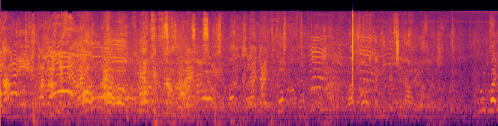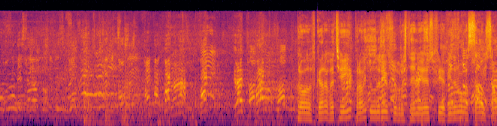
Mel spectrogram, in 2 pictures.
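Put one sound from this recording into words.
Gloved fists and kicks thud against a body.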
